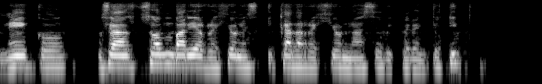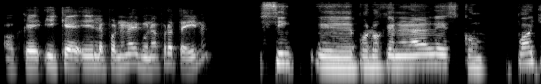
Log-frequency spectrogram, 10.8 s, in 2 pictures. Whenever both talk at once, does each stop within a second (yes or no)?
yes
